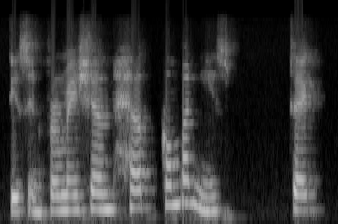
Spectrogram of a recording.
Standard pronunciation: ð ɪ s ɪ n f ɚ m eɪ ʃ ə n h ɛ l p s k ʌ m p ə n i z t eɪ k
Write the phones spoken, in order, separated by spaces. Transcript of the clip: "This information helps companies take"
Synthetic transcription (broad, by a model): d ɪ s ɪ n f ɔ m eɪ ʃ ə n h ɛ l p k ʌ m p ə n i s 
